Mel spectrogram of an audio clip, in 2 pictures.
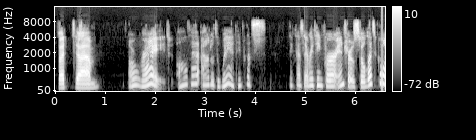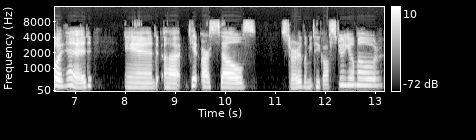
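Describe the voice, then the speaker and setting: A woman's voice: a little high, animated, measured pace, creaky, dry recording. A woman hosting a casual gaming live stream, hesitant and rambling, often trailing off mid-thought. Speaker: game streamer, host.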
